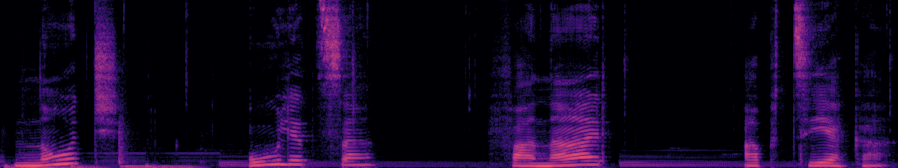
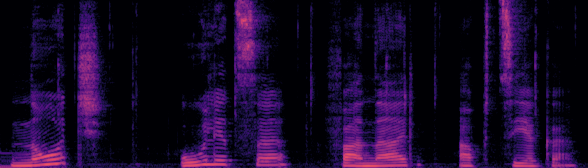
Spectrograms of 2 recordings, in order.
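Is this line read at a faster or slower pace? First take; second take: slower; faster. First: The line is read at a slower pace. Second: The line is read at a faster pace.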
